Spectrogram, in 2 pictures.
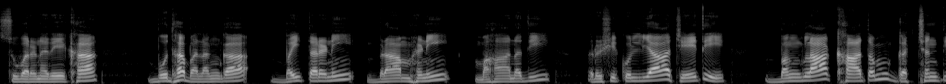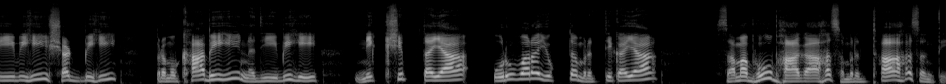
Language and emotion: Sanskrit, neutral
